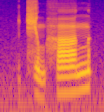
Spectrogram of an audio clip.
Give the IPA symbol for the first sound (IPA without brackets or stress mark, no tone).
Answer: t͡ɕ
